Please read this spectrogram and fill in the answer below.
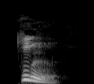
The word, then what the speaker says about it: Qin: Se escribe Qin, pero se pronuncia en mandarín Qin.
